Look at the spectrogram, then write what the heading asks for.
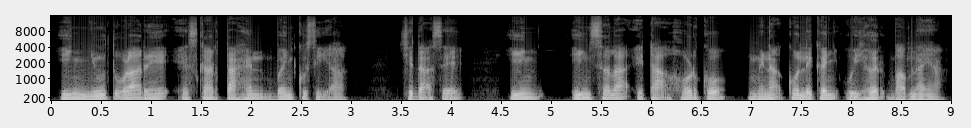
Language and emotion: Santali, fearful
